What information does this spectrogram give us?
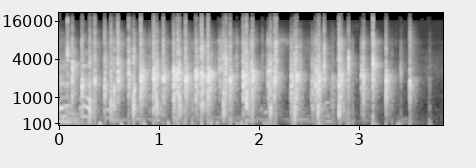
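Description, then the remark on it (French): A burst of hand clapping in applause, quick sharp claps repeating steadily for a few seconds, loud and fairly even before trailing off at the end. “Je voulais applaudir.”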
